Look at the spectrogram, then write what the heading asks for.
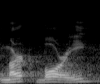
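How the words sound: The name is said with a Swedish pronunciation.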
